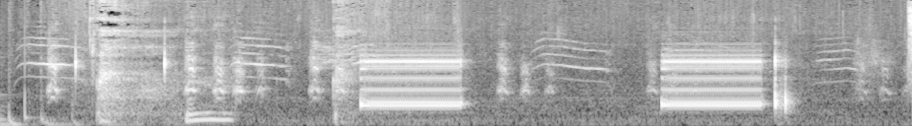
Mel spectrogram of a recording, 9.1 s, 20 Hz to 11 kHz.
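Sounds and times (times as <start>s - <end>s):
cat meowing: 0.2s - 0.9s, 1.8s - 3.6s, 5.0s - 6.6s, 8.1s - 9.0s
mobile phone ringback tone on an unanswered call: 3.6s - 4.7s, 6.6s - 7.8s.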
